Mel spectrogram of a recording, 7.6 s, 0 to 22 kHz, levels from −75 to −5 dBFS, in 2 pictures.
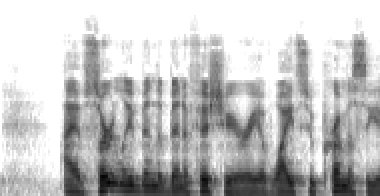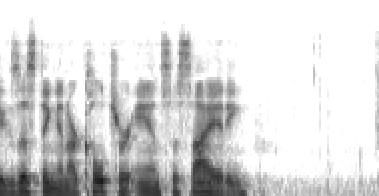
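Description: No audible technical faults anywhere in the speech recording.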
